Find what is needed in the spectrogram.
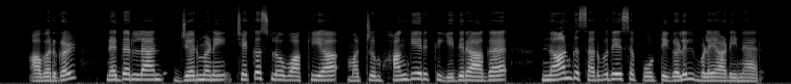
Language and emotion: Tamil, neutral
